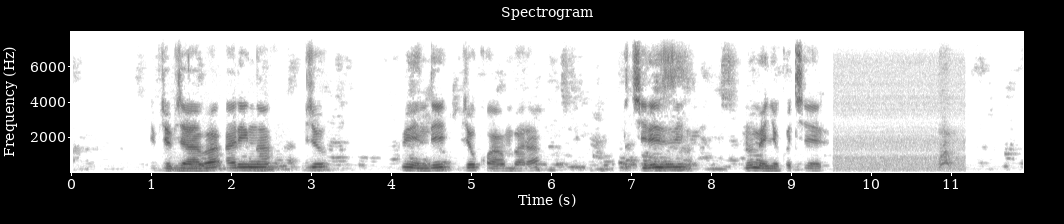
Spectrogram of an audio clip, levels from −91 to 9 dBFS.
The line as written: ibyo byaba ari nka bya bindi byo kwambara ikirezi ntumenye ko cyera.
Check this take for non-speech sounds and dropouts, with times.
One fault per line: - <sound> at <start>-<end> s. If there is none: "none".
- bark at 10.8-11.1 s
